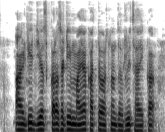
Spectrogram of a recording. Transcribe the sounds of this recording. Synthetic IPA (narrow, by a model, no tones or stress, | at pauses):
ajʈiːd͡ʑiəskəɾasaʈiːmajakʰat̪əəsnad͡zəɾuɾiːt͡saeka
